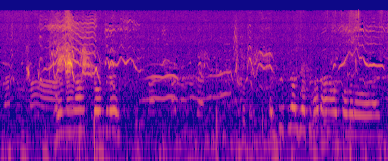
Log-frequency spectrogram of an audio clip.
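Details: Gelada baboons at Chenec campsite in the Simien Mountains give scattered, drawn-out, tonal, whining calls that waver in pitch. Occasional higher squeals rise above them against a quiet background.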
